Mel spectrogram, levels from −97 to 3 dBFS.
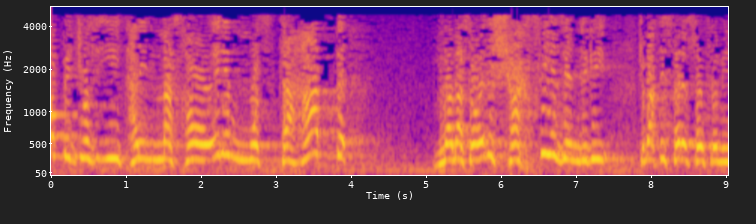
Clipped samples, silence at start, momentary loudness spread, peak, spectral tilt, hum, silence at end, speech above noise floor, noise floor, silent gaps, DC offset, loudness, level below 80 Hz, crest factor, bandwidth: under 0.1%; 0 s; 6 LU; 0 dBFS; -8.5 dB/octave; none; 0 s; 23 dB; -33 dBFS; none; 0.1%; -10 LUFS; -38 dBFS; 10 dB; 5 kHz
